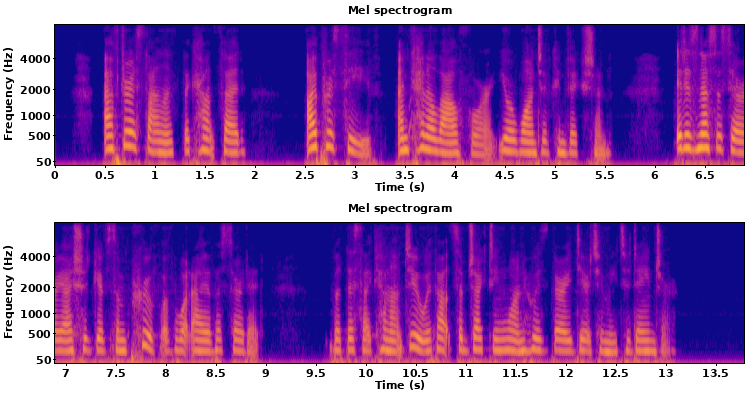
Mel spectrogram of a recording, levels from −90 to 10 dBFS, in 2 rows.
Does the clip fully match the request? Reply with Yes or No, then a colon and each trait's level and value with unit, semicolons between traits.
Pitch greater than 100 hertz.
Yes: high, 190 Hz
